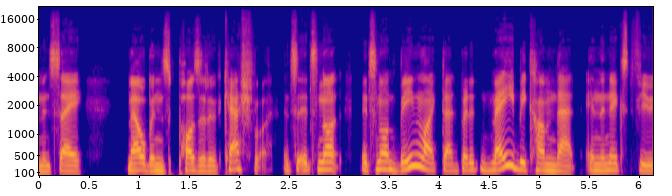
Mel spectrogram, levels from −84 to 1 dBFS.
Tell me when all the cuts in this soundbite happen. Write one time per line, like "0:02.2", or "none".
0:03.1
